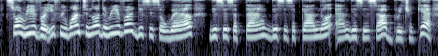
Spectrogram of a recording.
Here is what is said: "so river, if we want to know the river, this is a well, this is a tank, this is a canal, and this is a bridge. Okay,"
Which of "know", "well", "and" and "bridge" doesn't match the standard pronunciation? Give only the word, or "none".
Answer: bridge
